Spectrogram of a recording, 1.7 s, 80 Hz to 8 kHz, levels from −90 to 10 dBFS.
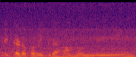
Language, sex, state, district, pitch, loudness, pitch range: Telugu, female, Andhra Pradesh, Krishna, 200 Hz, -28 LUFS, 195-210 Hz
